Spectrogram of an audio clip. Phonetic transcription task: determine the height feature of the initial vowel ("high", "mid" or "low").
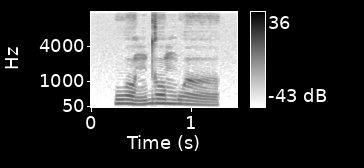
mid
